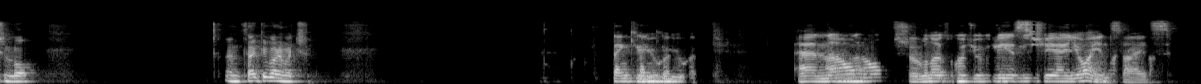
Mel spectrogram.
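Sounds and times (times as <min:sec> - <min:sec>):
soft breath: 0:03.4 - 0:03.8
person speaking: 0:06.2 - 0:07.2, 0:08.0 - 0:11.7.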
